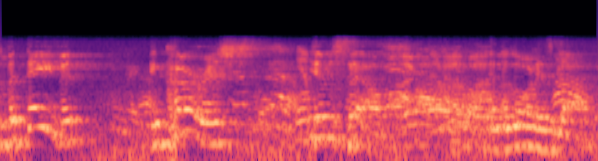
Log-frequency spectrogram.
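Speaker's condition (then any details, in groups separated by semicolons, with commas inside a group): No condition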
